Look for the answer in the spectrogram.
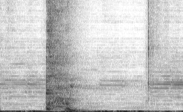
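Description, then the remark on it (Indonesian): A harsh cough from an itchy throat with a raspy throat-clearing rattle, followed a second later by a brief, softer catch of the throat, over a low steady background hum. “Batuk aman ya, itu bukan covid teman-teman, itu nah, karena nah.”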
